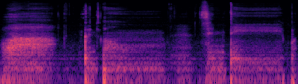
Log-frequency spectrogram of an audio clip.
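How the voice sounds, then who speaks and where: Very slow speech over noticeable background noise. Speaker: ASMR artist. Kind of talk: ASMR trigger words. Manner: repetitive, slow.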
